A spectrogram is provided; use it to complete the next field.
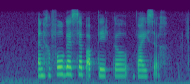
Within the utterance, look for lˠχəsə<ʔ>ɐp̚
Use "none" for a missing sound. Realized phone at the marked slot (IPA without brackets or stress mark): p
